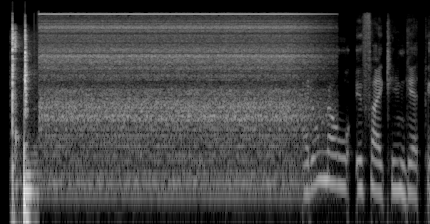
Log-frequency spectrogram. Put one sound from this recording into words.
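Static hisses loudly.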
